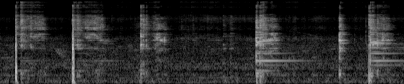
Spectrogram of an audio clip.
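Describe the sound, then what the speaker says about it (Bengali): Onions fry in a kadai while a metal utensil stirs them, giving about six sharp scraping clanks in an irregular rhythm over a faint sizzle, close and fairly loud. "পেঁয়াজটা হালকা লাল লাল করে ভেজে নেব।"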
